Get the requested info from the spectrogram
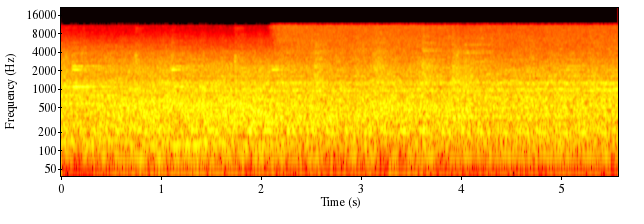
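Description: Cars of a Long Island Rail Road work train rolling past close by: a steady rumble of wheels on rail with scattered clicks as the wheels cross rail joints.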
